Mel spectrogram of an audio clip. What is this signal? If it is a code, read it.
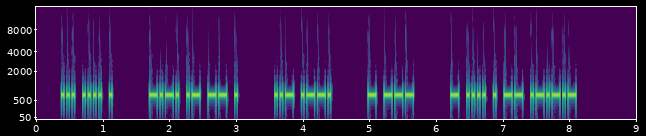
Morse code, heard as a keyed tone, about 32 wpm, 700 Hz. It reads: SHE CAME UP TO THEM.
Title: 2x Word-Spacing - Sentences from Top 200 Words - 30wpm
